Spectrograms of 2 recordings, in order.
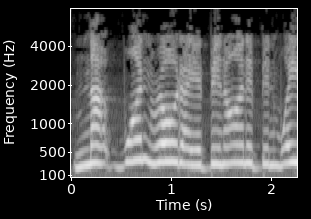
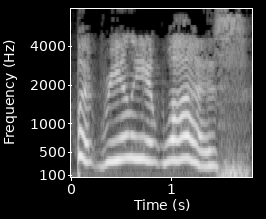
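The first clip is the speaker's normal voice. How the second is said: crying; 4 semitones higher, 7 dB louder, slower than usual. Real, not acted. Confessing, voice breaks crying.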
